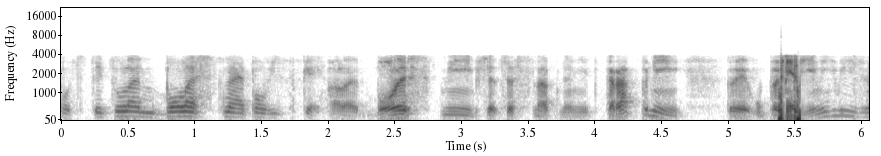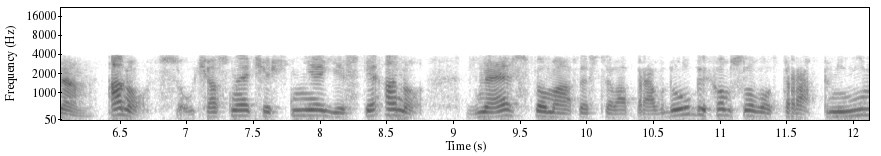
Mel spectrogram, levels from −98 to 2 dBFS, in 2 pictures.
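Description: Throughout, the GSM full-rate codec models the vocal tract with sparse pulse excitation, which fits a 13 kbps coder. The speech sounds buzzy and gravelly, plainly so, and is confined to 300 Hz to 3.7 kHz.

From 5.38 to 5.57 s, GSM bit errors corrupt the decoder's filter, pitch and gain values across what sounds like about eight frames. The speech breaks into squawks, pops and gargling.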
